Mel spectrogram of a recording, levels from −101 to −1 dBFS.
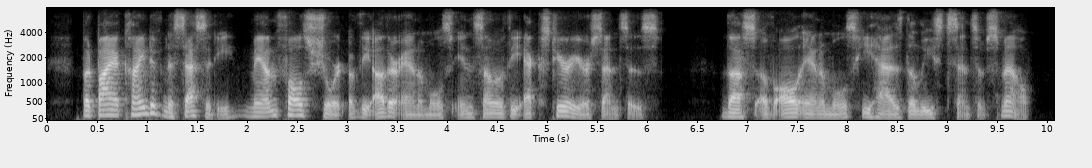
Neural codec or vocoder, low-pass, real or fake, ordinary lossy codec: none; 7.2 kHz; real; Opus, 32 kbps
